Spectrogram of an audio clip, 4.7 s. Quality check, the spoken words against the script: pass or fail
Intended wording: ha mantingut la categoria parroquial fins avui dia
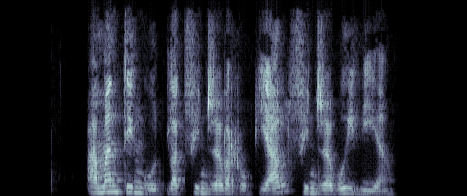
fail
